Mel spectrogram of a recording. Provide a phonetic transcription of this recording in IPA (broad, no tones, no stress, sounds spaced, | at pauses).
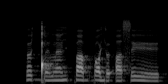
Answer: ə ɡ͡ǃ ɛ l ɛ̃ j p a b ɠ ɒ j ə ʔ a s ɪː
